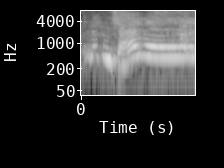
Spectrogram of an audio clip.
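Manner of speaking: high, slow, hammed-up sob; mock crying. Girl ignored for two days, mock crying on the phone. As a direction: wail the greeting like a jilted girl. Girl answers neglected boyfriend's call.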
